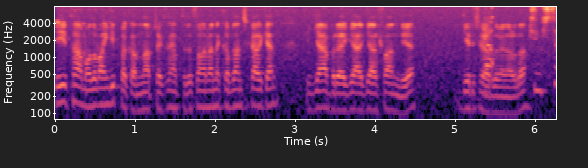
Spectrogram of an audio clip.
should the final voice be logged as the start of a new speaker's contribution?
Yes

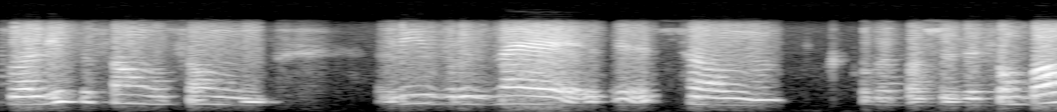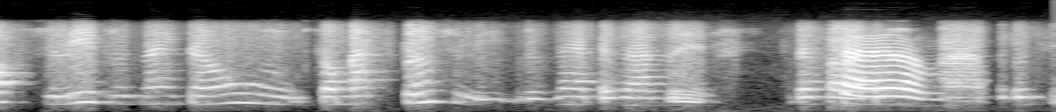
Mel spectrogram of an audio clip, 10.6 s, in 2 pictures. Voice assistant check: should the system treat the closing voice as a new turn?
No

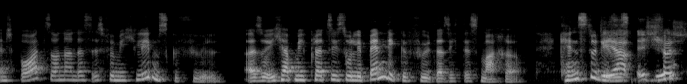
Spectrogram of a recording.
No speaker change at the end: No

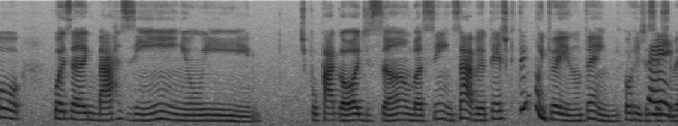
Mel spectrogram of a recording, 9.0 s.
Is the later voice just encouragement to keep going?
No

